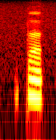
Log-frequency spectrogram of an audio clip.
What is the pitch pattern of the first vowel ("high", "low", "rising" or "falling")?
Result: high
